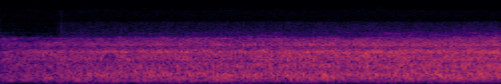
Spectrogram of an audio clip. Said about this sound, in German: Zug!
